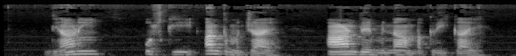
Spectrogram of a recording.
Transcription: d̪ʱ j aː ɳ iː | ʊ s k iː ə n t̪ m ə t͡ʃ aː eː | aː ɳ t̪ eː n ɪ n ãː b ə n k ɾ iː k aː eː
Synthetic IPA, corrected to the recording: d̪ʱ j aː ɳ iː | ʊ s k iː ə n t̪ m ə t͡ʃ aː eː | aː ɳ d̪ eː m ɪ n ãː b ə k ɾ iː k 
